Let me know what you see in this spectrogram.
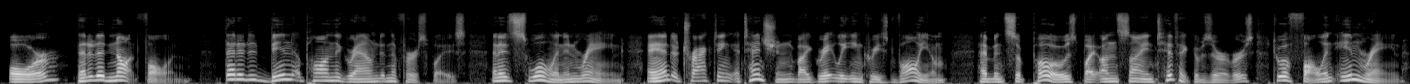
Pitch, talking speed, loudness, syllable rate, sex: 140 Hz, 170 wpm, -19 LUFS, 4.9 syllables/s, male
